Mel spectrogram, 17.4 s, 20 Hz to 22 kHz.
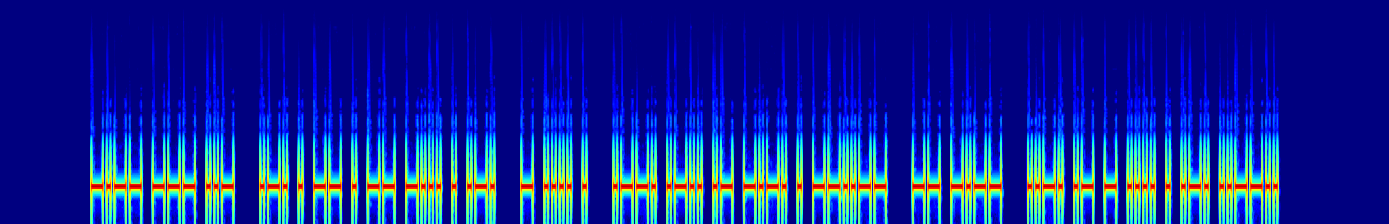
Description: Morse code, heard as a keyed tone, about 25 wpm, 700 Hz. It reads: YOU REMEMBER THE PLACE, MY FATHER?
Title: Sentences from Top 400 Words 25wpm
